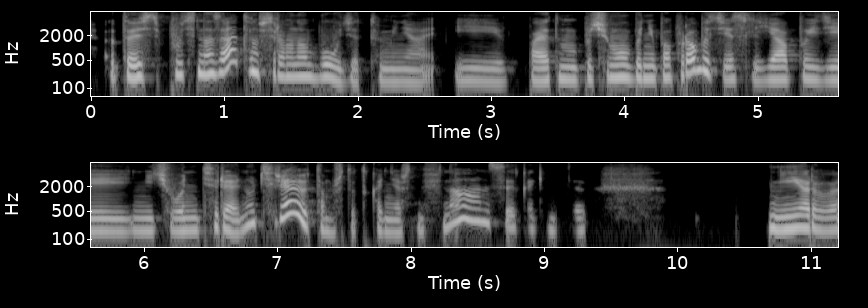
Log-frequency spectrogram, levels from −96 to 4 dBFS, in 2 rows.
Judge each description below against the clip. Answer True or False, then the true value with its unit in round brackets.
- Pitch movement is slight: False (3.4 semitones)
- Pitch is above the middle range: False (175 Hz)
